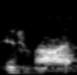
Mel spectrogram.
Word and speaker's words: ijma': Ijma. Like Jama, like a group consensus, yes.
